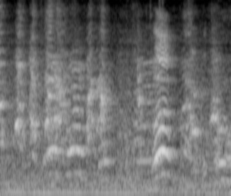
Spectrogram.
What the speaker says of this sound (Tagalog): Uy, may manok pa.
